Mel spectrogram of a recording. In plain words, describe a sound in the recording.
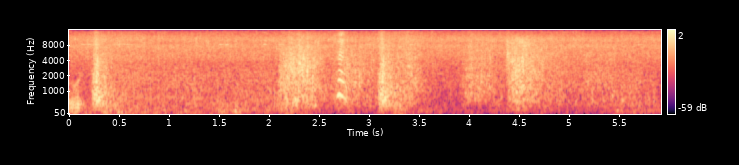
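A character splashes through water.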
